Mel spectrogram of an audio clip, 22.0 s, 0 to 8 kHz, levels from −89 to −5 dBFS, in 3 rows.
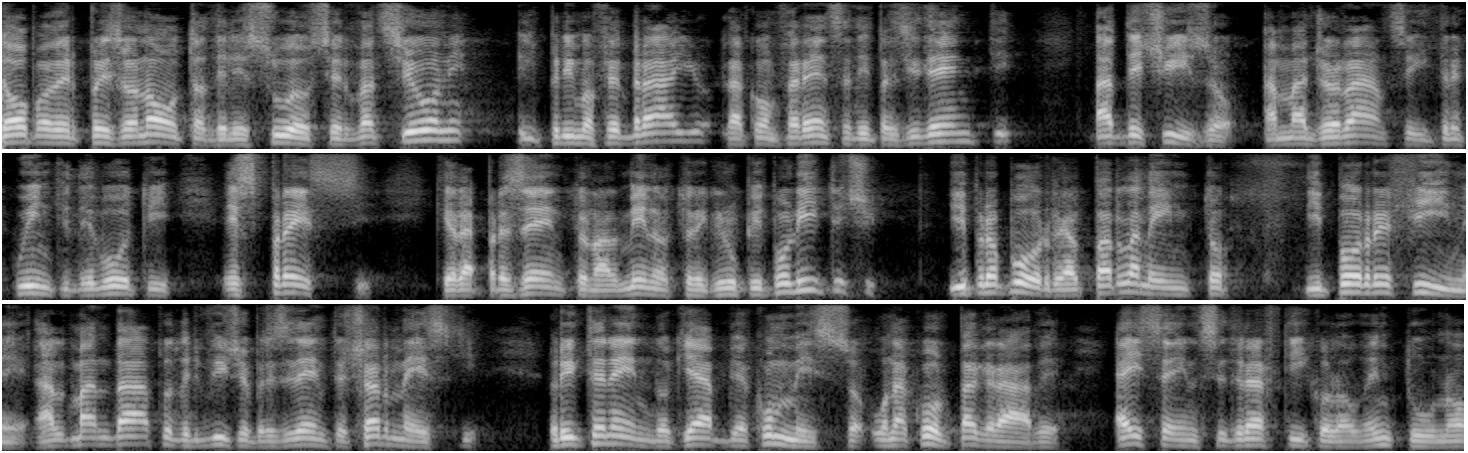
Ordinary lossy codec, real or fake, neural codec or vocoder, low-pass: none; fake; codec, 16 kHz, 2 kbps, FunCodec, trained on Chinese and English, 25 frames a second; none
